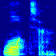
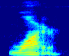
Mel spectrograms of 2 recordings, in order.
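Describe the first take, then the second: First: The middle T is strong and crisp. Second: The middle T is soft and light. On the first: "in other accents, it's a little bit stronger" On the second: "it kind of becomes softer and lower ... in my accent"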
